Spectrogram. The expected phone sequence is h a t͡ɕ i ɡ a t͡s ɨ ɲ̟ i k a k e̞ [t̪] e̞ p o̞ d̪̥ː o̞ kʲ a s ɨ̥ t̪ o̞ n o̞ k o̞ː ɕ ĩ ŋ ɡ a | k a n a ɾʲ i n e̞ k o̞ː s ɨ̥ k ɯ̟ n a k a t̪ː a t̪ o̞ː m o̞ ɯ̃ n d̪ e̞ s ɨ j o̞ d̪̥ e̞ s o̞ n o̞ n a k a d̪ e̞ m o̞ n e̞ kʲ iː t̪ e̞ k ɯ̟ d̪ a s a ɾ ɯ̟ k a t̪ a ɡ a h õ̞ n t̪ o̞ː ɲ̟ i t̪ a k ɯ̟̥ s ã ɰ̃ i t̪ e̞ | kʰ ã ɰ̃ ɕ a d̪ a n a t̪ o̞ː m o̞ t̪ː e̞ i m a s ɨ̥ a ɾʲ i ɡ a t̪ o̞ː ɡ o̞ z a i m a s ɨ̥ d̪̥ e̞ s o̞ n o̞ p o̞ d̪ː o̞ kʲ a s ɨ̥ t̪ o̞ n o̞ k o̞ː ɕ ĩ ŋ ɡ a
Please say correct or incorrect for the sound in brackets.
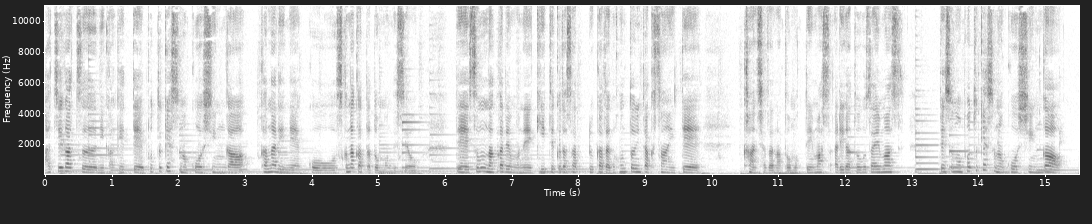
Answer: correct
